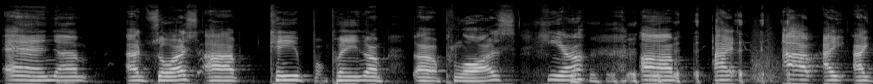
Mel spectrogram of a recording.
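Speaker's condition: Down syndrome; speaks English

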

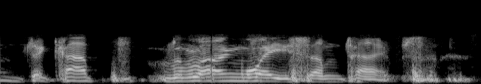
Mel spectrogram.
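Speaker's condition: Parkinson's disease; diagnosis led to medicinal cannabis use; medical cannabis for Parkinson's symptoms

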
